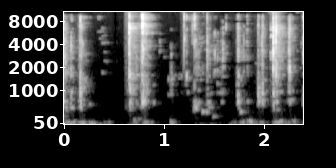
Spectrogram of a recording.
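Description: Typing on a computer keyboard to enter a command: quick bursts of close, crisp key clicks with brief pauses between clusters, no voice.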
